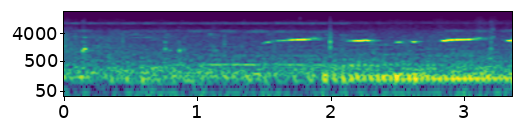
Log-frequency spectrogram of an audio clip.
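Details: Oriental magpie-robin singing in the afternoon, a 'riwik plong' style song used as a lure to train other birds: a run of clear, slurred whistles rising slightly, about four in two seconds, over a steady low hum.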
